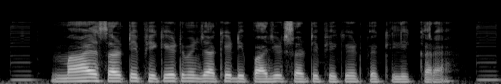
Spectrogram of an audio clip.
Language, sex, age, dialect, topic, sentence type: Bhojpuri, male, 18-24, Western, banking, statement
